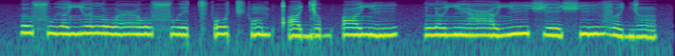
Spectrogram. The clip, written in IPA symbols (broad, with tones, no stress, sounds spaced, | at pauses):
ə˦ sʷ i˨ ɐ̯ ʎ ə˦ l o˨ ʕ o˨ sʷ e˨ t͡sʼ o˦ t͡ʃʼ õ˦ b qʼ ɒ˨ ɟ ə˨˦ b ʔ ɒ˦ ɐ̯ ʎ ĩ˨˦ | l ə˨ ʎ ẽ˨ ʕ ə˨ ʎ ĩ˦ ç e˨ ç ĩ˦ v ə˨ ɟ ə̃˨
